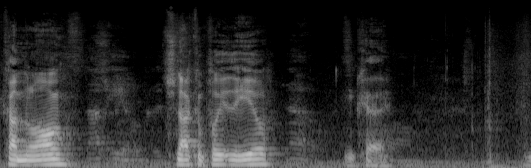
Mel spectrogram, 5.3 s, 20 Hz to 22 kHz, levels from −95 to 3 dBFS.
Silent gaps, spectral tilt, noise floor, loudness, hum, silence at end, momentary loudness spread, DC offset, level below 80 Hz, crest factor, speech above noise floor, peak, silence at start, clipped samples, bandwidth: none; -7 dB/octave; -53 dBFS; -29 LUFS; none; 0 s; 26 LU; under 0.1%; -54 dBFS; 20 dB; 25 dB; -12 dBFS; 0.05 s; under 0.1%; 13 kHz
